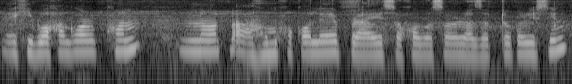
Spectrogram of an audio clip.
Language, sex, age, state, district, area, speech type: Assamese, female, 30-45, Assam, Golaghat, urban, spontaneous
